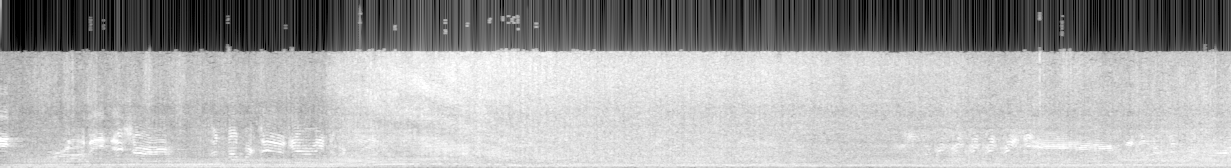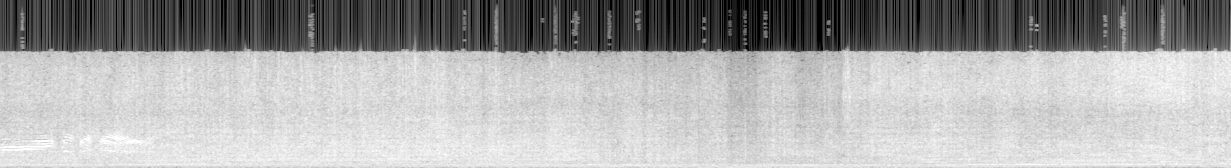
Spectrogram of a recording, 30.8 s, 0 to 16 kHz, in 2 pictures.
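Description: A field of dirt-track Super Street cars with V8 crate engines racing together, the roar rising sharply about four seconds in as the pack comes up to speed and then holding loud as they run around the track.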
